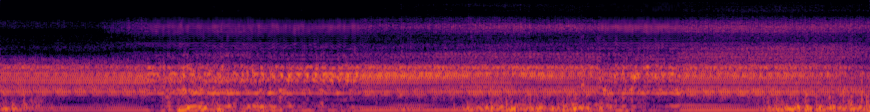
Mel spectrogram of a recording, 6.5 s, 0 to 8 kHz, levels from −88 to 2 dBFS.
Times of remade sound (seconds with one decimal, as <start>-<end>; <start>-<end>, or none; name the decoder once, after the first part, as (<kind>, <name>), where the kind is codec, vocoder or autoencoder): 1.1-2.7 (vocoder, BigVGAN v2); 4.5-5.1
